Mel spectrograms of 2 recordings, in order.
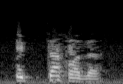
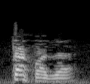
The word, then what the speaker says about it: اتخذ: یعنی مجبور میشیم بگیم تخوازه تخوازه و این غلط هست.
